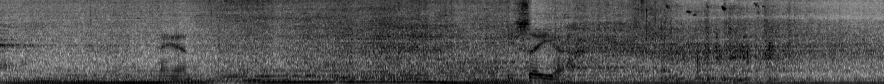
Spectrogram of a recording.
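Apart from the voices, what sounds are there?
truck revving and driving past outside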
